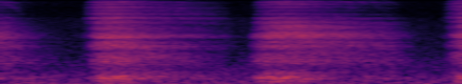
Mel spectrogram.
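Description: A man breathing audibly in time with paddle strokes: two quick breaths, each starting suddenly and fading away over about half a second. This is weak-side paddling breathing, the breath linked to the arm strokes.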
